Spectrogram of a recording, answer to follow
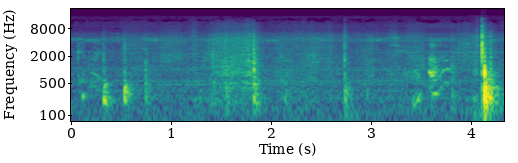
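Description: A puppy's paws tapping and scratching lightly on wooden porch steps: a few scattered soft taps with faint rustling between them.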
